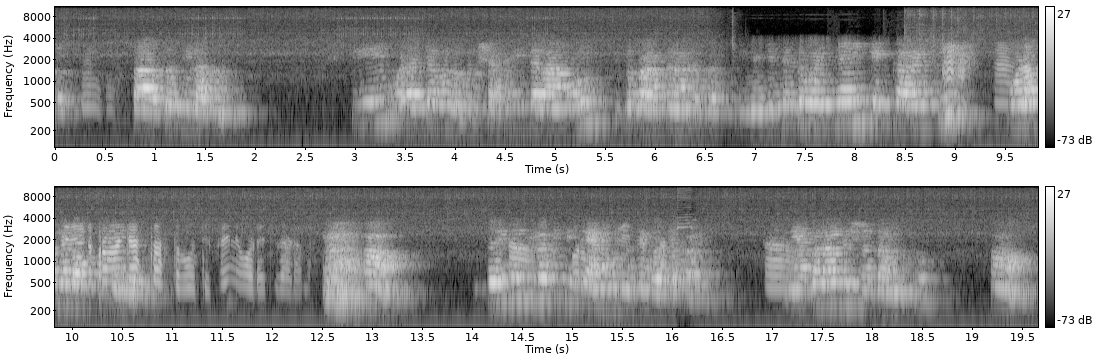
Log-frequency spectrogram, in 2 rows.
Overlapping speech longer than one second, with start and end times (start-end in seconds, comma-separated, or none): 9.5-10.8, 14.4-16.3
